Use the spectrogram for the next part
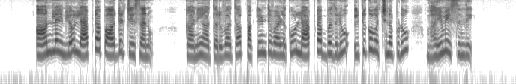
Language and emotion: Telugu, fearful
